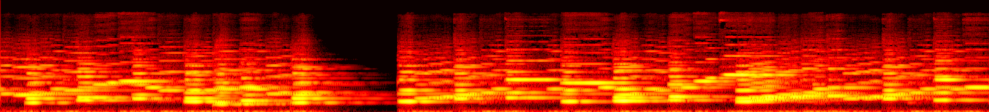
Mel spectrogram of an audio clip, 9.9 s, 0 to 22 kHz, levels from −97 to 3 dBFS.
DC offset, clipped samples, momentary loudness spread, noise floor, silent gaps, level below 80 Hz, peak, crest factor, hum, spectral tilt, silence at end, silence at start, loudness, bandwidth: under 0.1%; under 0.1%; 8 LU; -52 dBFS; none; -56 dBFS; -6 dBFS; 18 dB; none; -4 dB/octave; 0 s; 0 s; -23 LUFS; 13.5 kHz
